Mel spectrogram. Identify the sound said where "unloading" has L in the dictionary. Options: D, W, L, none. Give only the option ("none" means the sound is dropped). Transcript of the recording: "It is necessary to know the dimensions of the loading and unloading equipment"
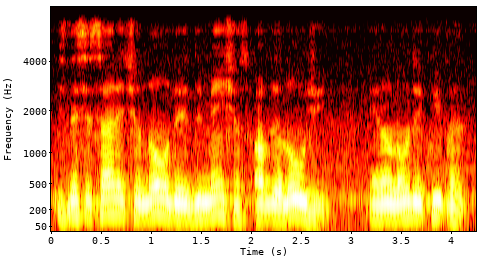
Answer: none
